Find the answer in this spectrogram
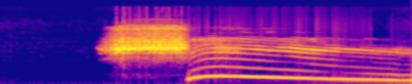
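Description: A long, drawn-out cry from the episode's soundtrack that starts about half a second in, just after a short hiss, and slides slowly down in pitch.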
